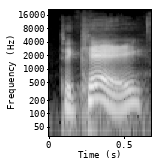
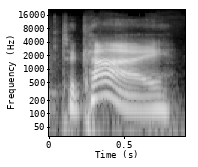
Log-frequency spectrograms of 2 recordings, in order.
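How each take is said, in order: First: The name ends with a 'kay' sound. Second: The name ends with a 'kye' sound. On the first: This is how the bearer says his own name. "it is pronounced Takei, according to George himself" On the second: It sounds like the Japanese word for expensive. "if you do Takai, that means in Japanese the word for expensive"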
